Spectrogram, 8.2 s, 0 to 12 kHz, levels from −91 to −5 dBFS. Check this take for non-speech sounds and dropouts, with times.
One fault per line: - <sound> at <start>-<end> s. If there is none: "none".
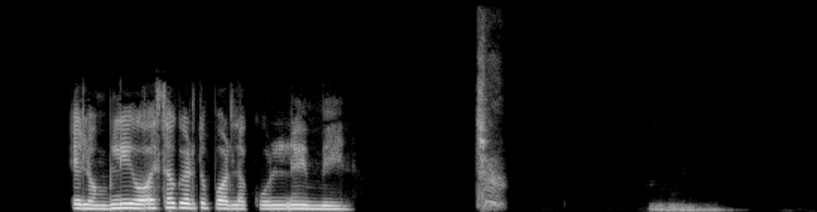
- sneeze at 4.8-5.1 s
